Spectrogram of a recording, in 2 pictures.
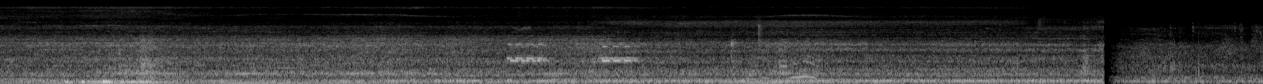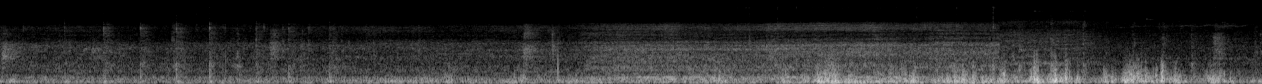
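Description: A diesel excavator engine rumbles steadily.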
